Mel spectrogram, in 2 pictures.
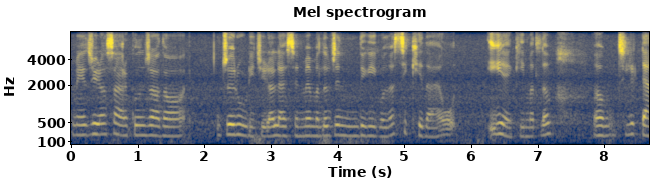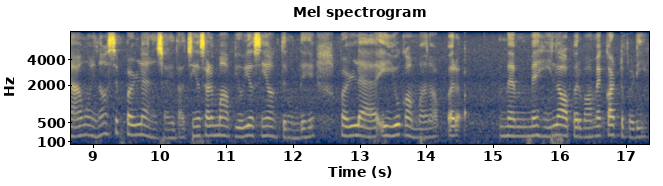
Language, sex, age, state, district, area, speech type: Dogri, female, 30-45, Jammu and Kashmir, Reasi, urban, spontaneous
